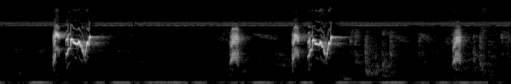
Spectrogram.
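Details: Sooty-headed bulbul singing as a lure to call out a reply: two bubbly warbled phrases alternating with single sharp chirps, about every one to two seconds, over a steady high hiss.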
